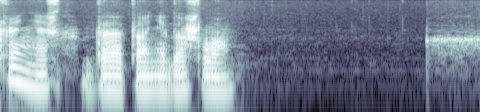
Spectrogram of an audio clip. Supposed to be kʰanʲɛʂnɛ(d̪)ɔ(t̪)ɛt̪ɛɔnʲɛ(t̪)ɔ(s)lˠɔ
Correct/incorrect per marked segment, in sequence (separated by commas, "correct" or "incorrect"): correct, incorrect, incorrect, incorrect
